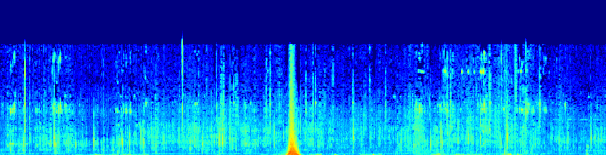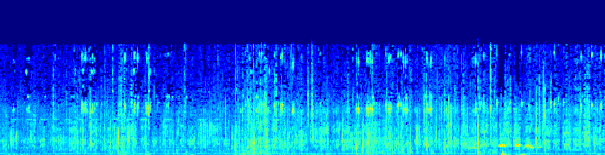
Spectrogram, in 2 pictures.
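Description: Bicycle rolling along a gravel track: a steady crunch and rattle of tyres on loose stones, picked up on a handheld phone. One loud knock about six seconds in, and a smaller one near the end.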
